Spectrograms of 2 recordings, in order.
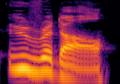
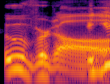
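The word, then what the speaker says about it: Øvredal: Let's get into the review for The Autopsy of Jane Doe, directed by Andre Orvidal. I probably fucked that up. – I told you before we recorded, Uvredal. – Uvredal.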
